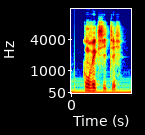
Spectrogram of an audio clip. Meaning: convexity
- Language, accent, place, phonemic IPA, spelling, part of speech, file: French, France, Lyon, /kɔ̃.vɛk.si.te/, convexité, noun, LL-Q150 (fra)-convexité.wav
